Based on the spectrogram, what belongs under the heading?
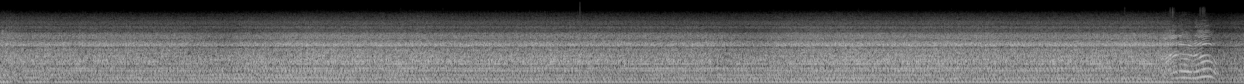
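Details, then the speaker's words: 21-year-old Craftsman mower with Briggs & Stratton Quantum engine, hard starting, after tightening the carburettor: uneven running that stumbles now and then; weak ignition coil suspected of giving poor spark. "oh wouldn't be a coil would it it didn't go"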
